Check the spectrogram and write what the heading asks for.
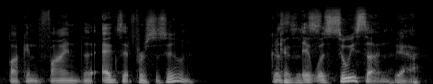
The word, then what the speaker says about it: Suisun: There's no way they pronounce Sassoon correct. How do you think they would say it? Suisun. That's how it's spelled.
